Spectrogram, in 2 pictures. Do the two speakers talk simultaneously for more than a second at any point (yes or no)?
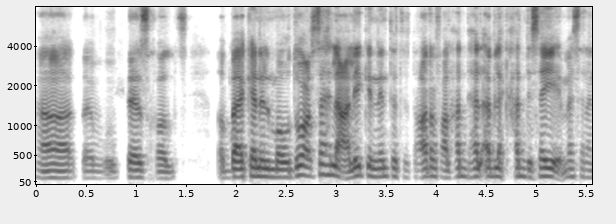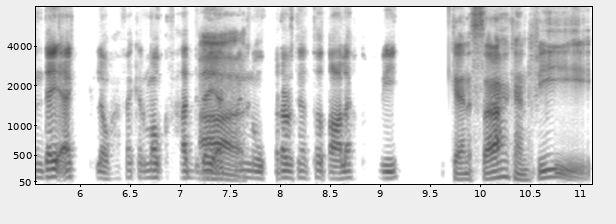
no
